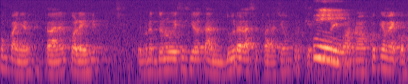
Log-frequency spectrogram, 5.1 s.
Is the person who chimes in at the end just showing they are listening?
Yes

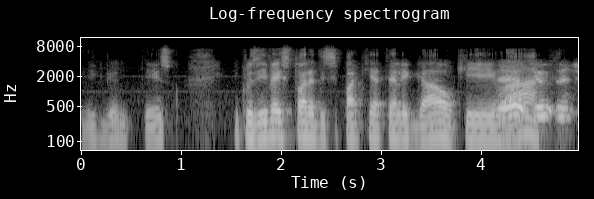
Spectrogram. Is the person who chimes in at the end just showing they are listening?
No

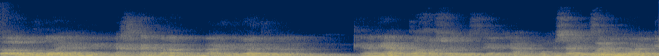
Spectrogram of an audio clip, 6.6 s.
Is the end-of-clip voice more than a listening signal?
No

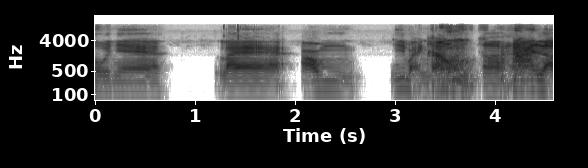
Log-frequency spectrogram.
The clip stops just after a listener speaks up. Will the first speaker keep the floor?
No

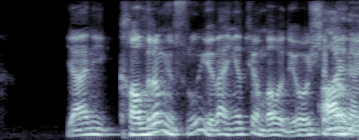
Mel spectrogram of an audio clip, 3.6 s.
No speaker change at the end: No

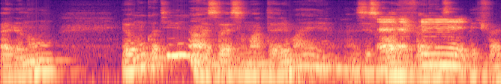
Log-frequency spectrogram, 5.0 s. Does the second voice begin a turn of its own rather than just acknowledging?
Yes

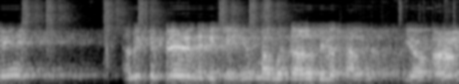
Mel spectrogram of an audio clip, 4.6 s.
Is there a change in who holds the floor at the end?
No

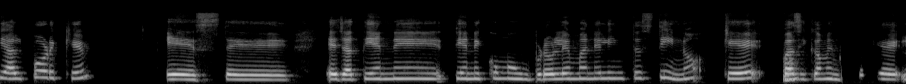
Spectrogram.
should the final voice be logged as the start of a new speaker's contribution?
No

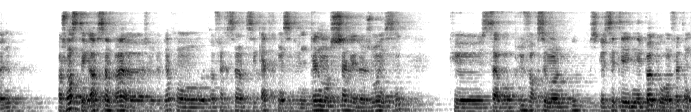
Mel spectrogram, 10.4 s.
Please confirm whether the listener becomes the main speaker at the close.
No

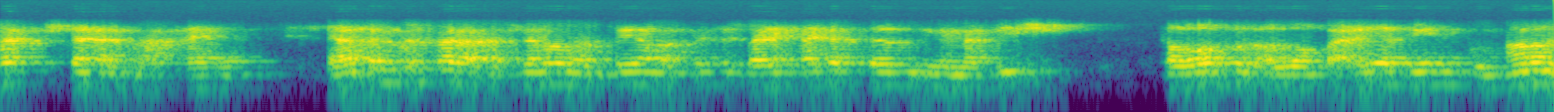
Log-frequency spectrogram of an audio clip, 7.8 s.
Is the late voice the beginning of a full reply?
Yes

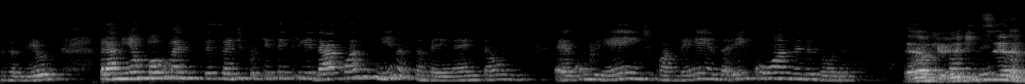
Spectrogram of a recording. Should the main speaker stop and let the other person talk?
Yes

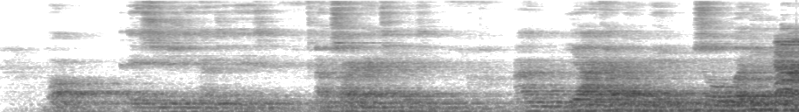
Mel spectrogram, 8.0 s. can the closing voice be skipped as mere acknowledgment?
No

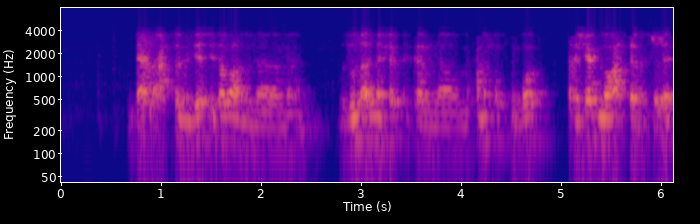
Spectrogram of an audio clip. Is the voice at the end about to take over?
No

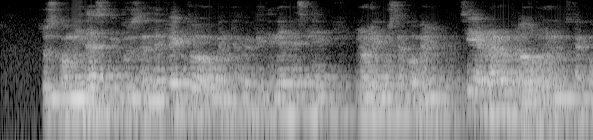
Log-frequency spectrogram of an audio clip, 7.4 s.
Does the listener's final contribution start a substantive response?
No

